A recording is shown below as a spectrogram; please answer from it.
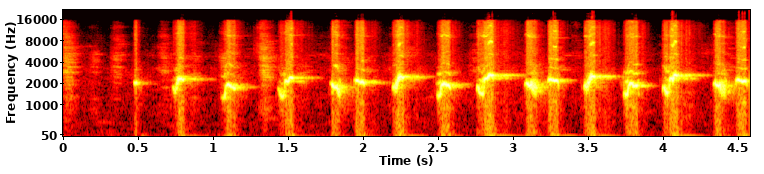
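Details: Sooty-headed bulbul in long 'ropel' song, used as a lure. After a faint opening note, an even, quickening series of clipped whistles with click-like attacks follows, about three to four notes per second.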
